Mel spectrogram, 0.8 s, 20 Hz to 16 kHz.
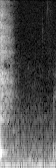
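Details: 2-year-old girl with a cold and cough: cough.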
